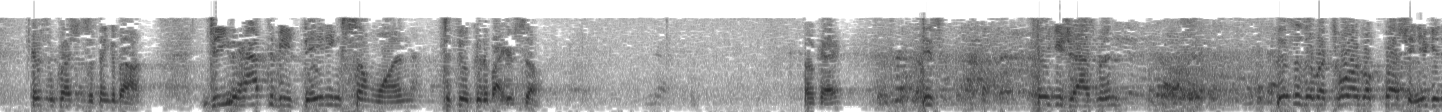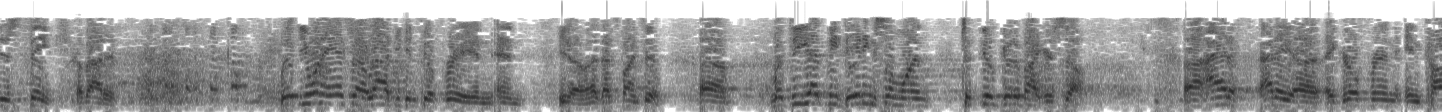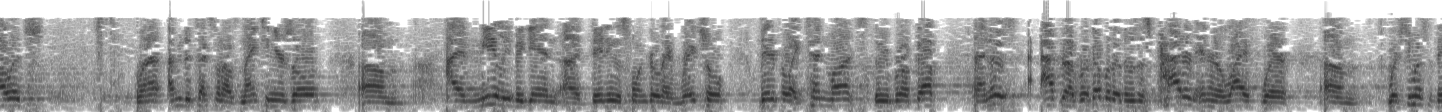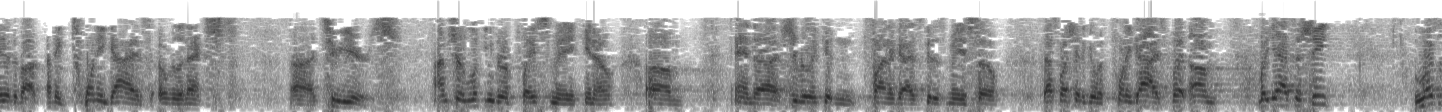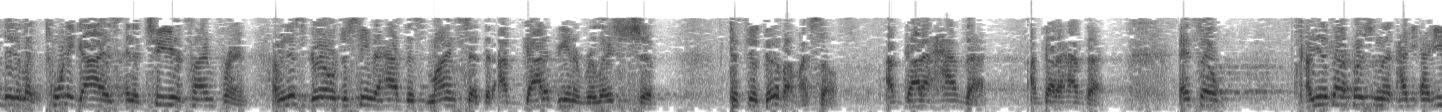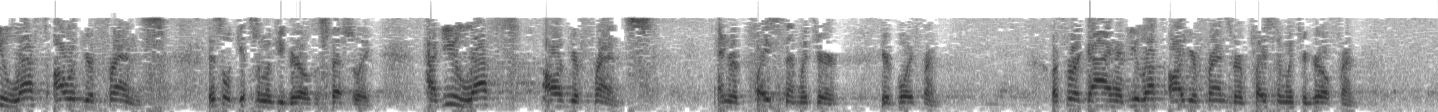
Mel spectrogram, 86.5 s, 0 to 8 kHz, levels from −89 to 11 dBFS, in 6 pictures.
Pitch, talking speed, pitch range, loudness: 170 Hz, 195 wpm, 150-200 Hz, -13 LUFS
